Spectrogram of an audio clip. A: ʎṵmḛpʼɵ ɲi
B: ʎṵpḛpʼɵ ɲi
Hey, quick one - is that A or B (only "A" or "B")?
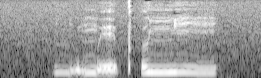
A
